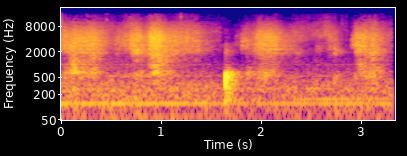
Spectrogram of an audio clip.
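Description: Meatball mixture mixed with breadcrumbs in a bowl gives soft, rhythmic squelching and swishing strokes, broken once by a brief knock against the bowl.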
